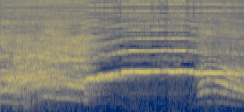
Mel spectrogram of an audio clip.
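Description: A person screaming: a rough, ragged scream that turns about a second in into one long, high-pitched shriek.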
